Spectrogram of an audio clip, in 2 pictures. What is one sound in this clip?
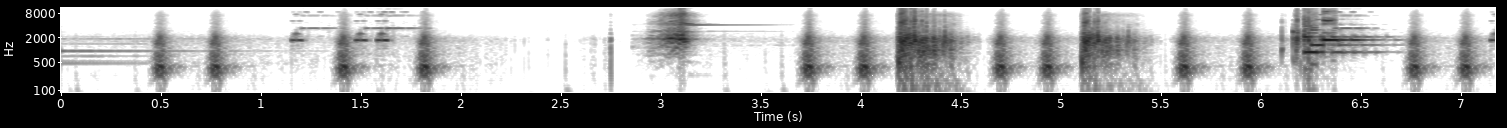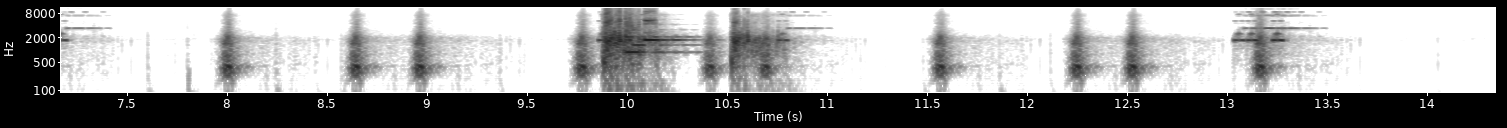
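Short bouncy game jump sounds repeat quickly.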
